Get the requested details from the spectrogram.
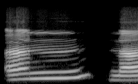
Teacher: گے؟ حمزہ زبر نون ان، نون زبر الف نا، ان نا، نون پر تشدید ہے غنہ کریں گے، الف کی وجہ سے ایک الف کے برابر کھینچیں گے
